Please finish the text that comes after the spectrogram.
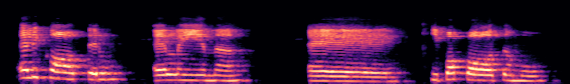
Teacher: quando eu tiver esse h inicial na sílaba ele não tem um som próprio e não tem fonema ele vai incorporar o fonema da vogal que está ao lado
